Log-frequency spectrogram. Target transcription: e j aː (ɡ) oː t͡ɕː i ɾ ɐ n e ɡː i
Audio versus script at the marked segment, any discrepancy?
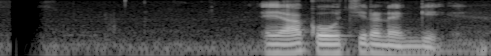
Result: yes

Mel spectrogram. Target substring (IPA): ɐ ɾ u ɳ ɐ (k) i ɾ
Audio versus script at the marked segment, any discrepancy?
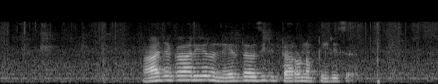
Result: yes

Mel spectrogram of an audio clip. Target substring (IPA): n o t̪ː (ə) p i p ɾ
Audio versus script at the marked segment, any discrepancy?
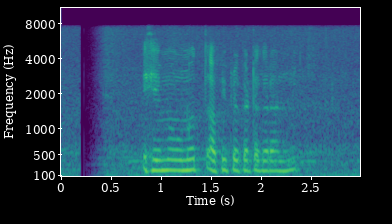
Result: yes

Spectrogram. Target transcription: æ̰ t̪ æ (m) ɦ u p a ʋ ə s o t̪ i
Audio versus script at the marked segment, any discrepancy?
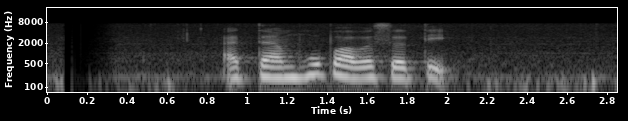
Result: no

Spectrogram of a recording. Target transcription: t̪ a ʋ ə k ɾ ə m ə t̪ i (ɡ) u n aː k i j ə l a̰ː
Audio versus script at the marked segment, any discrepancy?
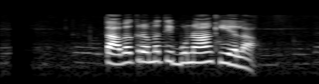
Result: yes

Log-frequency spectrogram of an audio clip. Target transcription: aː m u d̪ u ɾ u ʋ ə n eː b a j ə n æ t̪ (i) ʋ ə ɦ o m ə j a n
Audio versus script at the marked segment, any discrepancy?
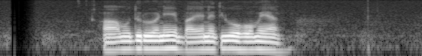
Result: no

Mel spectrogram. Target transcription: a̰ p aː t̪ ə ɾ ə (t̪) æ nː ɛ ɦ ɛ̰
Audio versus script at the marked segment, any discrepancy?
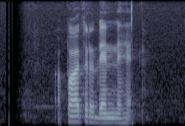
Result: yes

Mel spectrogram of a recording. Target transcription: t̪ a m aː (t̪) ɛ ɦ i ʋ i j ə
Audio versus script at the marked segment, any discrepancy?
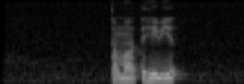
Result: no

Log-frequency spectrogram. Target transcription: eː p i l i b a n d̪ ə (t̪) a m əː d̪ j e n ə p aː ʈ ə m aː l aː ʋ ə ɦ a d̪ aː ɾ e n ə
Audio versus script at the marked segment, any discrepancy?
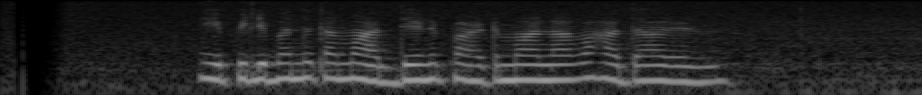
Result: no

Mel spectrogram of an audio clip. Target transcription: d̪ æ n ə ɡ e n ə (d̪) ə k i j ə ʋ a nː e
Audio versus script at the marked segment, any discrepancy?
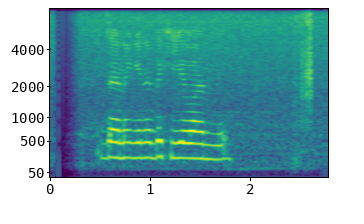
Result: no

